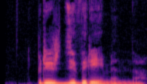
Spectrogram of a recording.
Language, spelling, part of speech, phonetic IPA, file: Russian, преждевременно, adverb, [prʲɪʐdʲɪˈvrʲemʲɪn(ː)ə], Ru-преждевременно.ogg
- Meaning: prematurely, in an untimely manner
